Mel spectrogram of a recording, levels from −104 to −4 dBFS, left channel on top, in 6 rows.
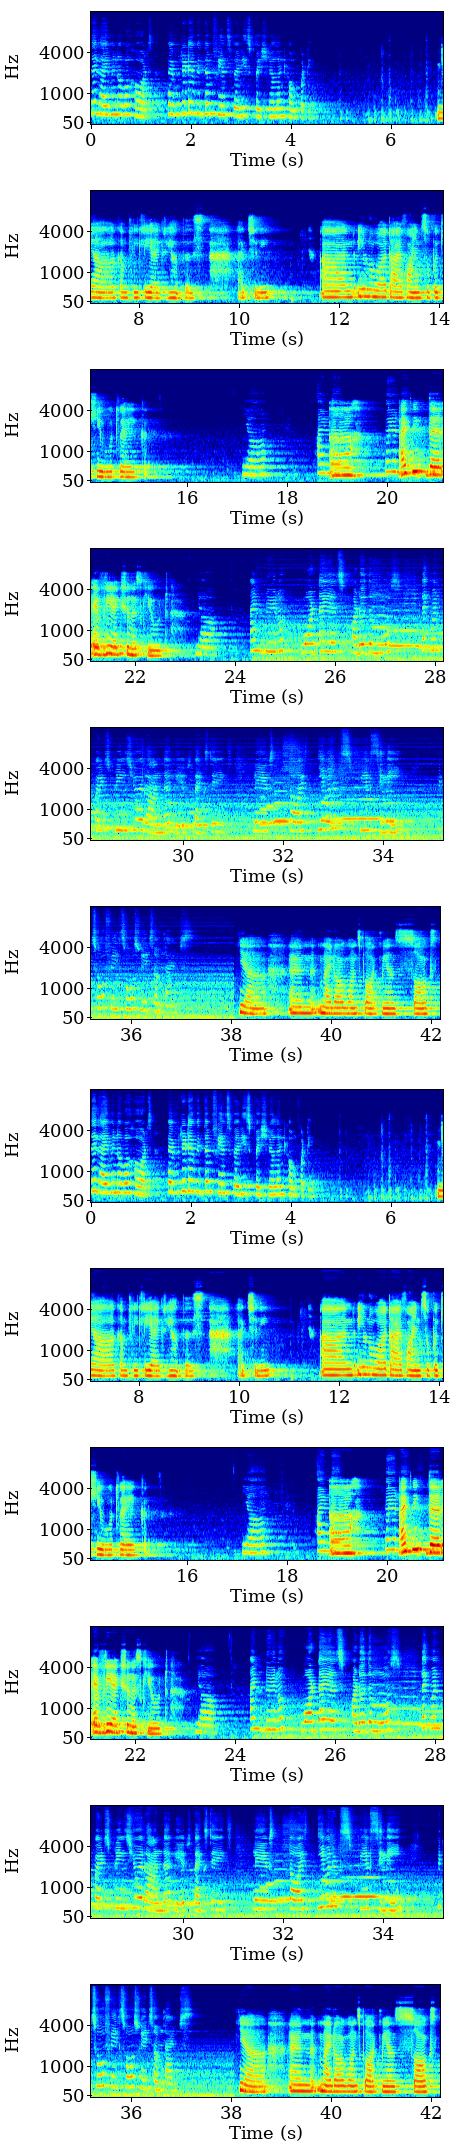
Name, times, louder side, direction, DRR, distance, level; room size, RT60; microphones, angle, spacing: voice 1, 0.0-1.2 1.5-4.5 17.1-17.6 18.6-19.1 20.0-20.5 21.1-21.3 23.2-23.6 24.3-27.3 27.7-30.8 31.4-31.8 32.1-33.2 33.5-34.4 35.1-37.2, right 2 dB, 60° right, 1.0 m, -34 dB
voice 2, 6.9-10.7 11.6-15.0 18.8-19.5 20.2-22.5 38.2-42.1, right 2 dB, 30° right, 0.6 m, -21 dB
sound 1, 24.3-38.1, left 1 dB, 55° left, 1.1 m, -44 dB
sound 2, 26.7-30.6 31.5-32.2 32.7-34.2, left 1 dB, 10° right, 2.1 m, -35 dB
29.5 x 12.0 x 7.9 m
head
